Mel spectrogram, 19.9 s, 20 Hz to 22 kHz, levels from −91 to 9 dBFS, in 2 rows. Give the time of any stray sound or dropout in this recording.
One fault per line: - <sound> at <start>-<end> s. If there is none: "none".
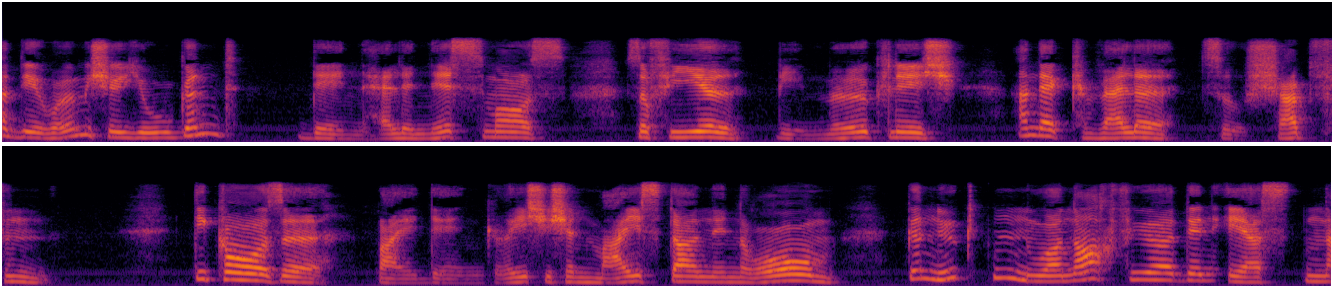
none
